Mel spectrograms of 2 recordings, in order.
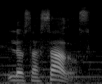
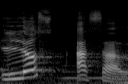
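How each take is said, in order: First: The s runs straight into the next word. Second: The s is kept apart from the next word. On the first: The speaker calls it right. "se dice los asados. Porque, porque suena mejor al oído" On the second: The speaker calls it wrong. "no se dice los asados"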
